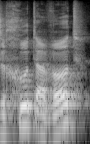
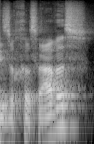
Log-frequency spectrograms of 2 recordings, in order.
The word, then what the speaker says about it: Zechut Avot: And so there is this idea, in Hebrew, the phrase is Zechut Avot, or if your Yiddish pronunciation is what you favor, then you'd say Zechus Avos.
